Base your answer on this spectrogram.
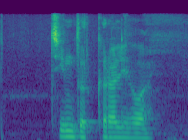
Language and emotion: Russian, neutral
